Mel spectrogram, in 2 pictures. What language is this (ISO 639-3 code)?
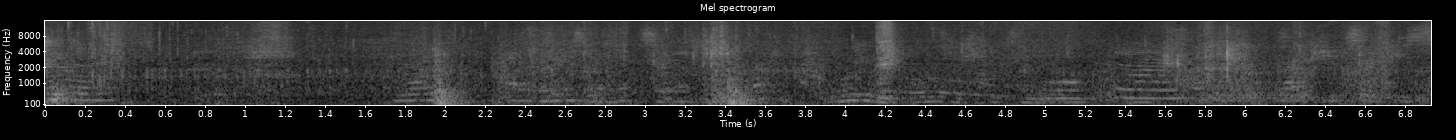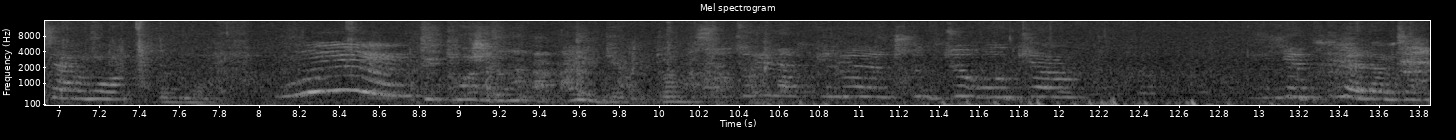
fra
